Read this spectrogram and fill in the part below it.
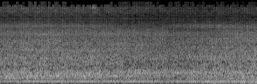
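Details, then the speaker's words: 1997 Lexus LX450 (FZJ80, Land Cruiser-based), 185k miles, idling in the engine bay with the Blue Hub fan clutch visible: the AC compressor kicks on, a steady even low hum and constant drone, no knocks or misses. Normal idle with the AC compressor engaged. "Additionally, you can see the Blue Hub fan clutch, and maybe we'll get lucky here in a second and the AC compressor will kick on. There it goes. Doing its job."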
